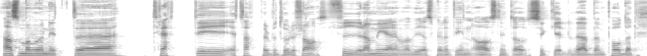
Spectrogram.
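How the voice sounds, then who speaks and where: A man with a dark, mellow tone at medium pitch speaks at a fairly quick pace with fairly even intonation in a very clean recording with a silent background. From Sweden, Borås. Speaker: podcast host, amateur cyclist. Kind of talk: casual chat. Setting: studio.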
